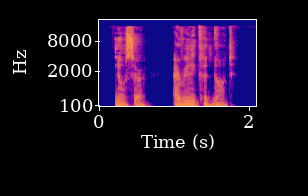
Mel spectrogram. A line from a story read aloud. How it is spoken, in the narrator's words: I answered firmly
